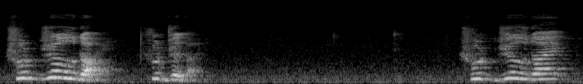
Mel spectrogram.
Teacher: তেমনি সূর্য উদয়, সূর্যোদয়, সূর্য উদয়, সূর্য মানে ও উচ্চারণ করবেন না, অ। সূর্য উদয়, এইটা বলতে গেলে ওই উটা আর পুরোপুরি উ হয় না।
